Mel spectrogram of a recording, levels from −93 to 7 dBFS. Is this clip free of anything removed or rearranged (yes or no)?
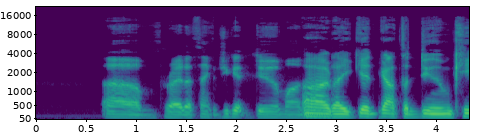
no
